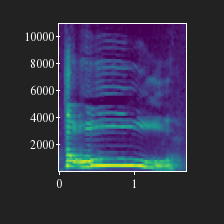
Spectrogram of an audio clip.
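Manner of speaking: very high, loud, long-held French "O"; insistent French-accented shout. Retold or imitated. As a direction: holler it back, stretching the vowel. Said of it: "She's like".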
